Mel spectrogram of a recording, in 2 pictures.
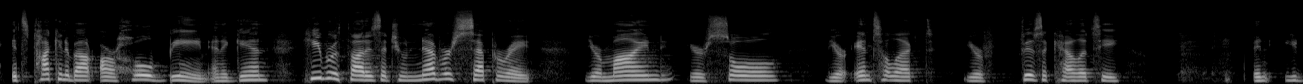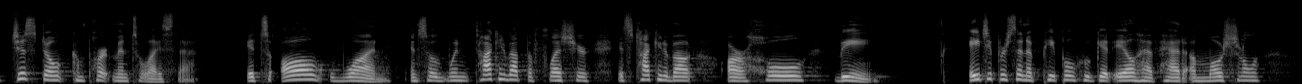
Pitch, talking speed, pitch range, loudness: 185 Hz, 125 wpm, 170-205 Hz, -28 LUFS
